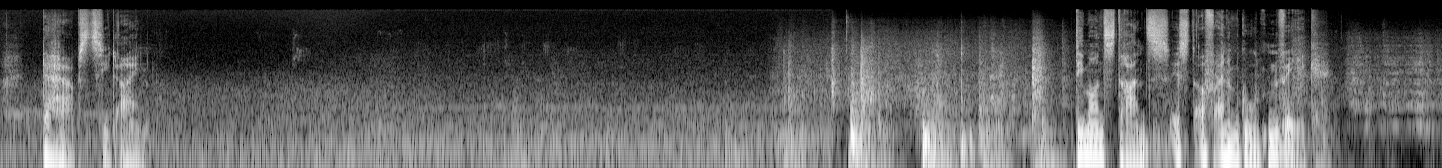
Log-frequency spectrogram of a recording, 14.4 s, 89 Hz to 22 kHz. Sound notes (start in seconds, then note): 3.7 birdsong; 7.1 thudded footsteps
